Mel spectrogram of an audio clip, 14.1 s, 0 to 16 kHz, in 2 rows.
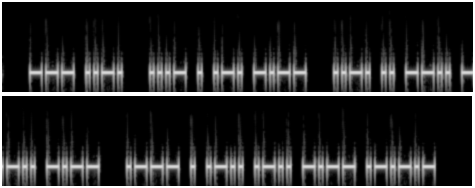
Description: Morse code, heard as a keyed tone, about 20 wpm, 700 Hz. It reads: OF VERY FIZZY JELLY.
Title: Pangram Challenge v2 - 20wpm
